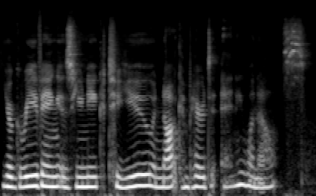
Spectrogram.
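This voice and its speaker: A woman leading a guided relaxation meditation as an instructor, speaking in a gentle, soothing, unhurried manner with long pauses. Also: mid-range voice, flat delivery.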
